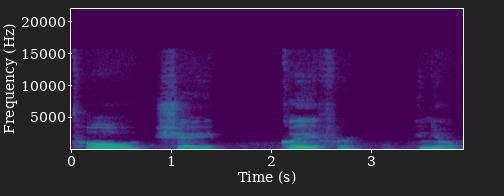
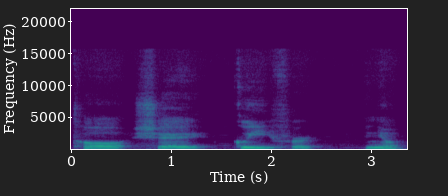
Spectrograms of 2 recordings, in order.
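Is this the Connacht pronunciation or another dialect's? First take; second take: other dialect; Connacht. First: It is pronounced in a non-Connacht way. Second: It is pronounced the Connacht way.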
